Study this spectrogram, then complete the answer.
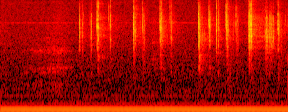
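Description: Fingers tap out a terminal command on a computer keyboard in quick irregular clusters of crisp, close keystrokes over a steady low electrical hum.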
